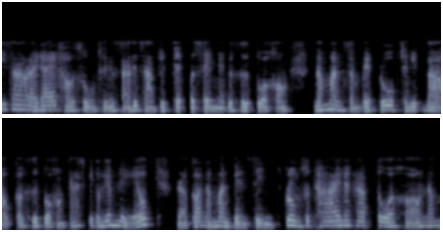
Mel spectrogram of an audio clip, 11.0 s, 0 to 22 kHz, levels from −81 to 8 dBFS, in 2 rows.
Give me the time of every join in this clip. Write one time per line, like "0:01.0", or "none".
0:09.0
